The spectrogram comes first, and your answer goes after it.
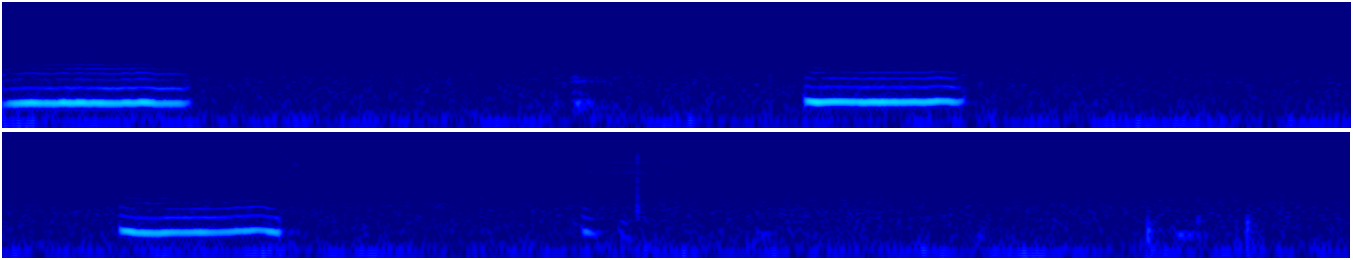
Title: A snoring Mr Mogens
